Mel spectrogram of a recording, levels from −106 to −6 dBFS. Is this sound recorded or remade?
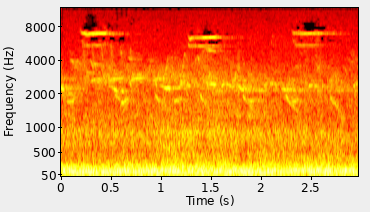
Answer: recorded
